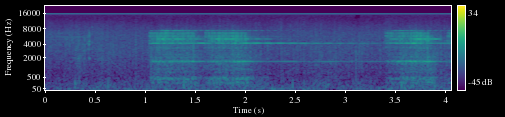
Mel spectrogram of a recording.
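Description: Telephone ringing: two rings, each about a second long, the first about a second in and the second near the end.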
